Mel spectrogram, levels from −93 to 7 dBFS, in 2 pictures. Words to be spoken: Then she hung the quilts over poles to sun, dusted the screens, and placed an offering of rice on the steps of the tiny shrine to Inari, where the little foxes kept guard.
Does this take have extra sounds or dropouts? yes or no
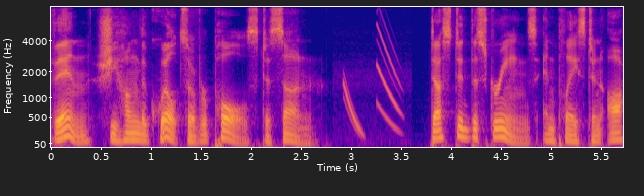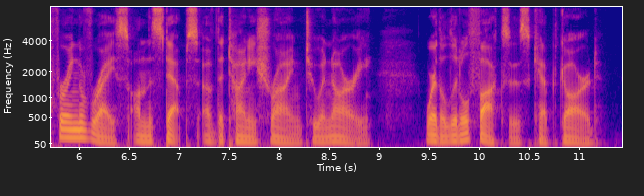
yes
